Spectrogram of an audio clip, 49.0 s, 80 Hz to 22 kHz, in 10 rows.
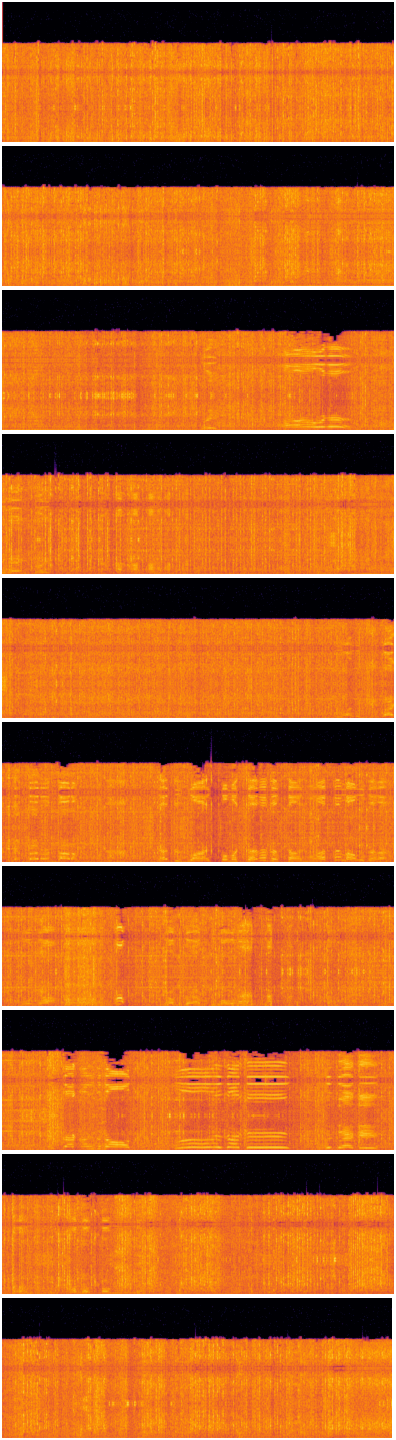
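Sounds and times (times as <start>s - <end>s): open-exhaust car engine running: 0.0s - 48.9s
road and wind noise: 0.0s - 48.9s.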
